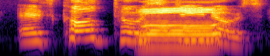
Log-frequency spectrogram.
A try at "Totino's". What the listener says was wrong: the S is silent.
